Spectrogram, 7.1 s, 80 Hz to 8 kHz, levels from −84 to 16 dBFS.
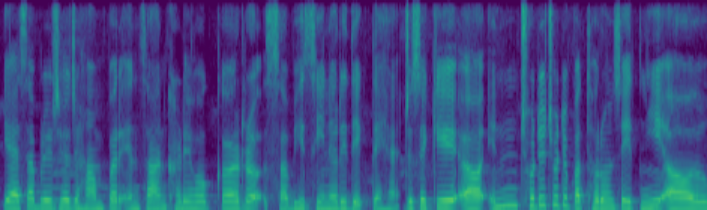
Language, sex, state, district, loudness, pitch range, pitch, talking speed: Hindi, female, Bihar, Bhagalpur, -21 LUFS, 215-255 Hz, 235 Hz, 205 wpm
